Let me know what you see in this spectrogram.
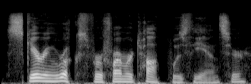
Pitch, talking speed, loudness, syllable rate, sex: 115 Hz, 190 wpm, -17 LUFS, 4.6 syllables/s, male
